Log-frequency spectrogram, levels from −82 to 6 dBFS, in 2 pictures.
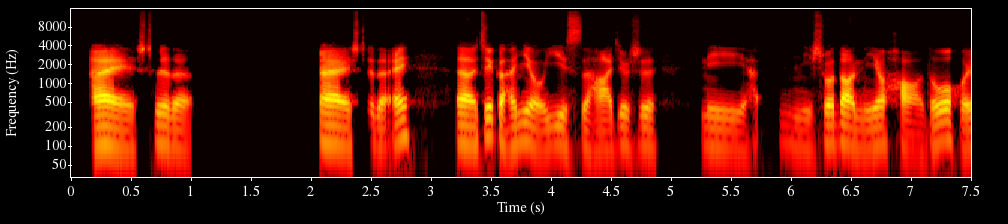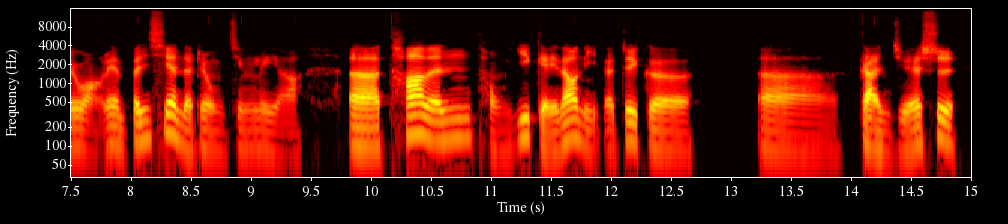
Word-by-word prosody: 哎， 100 -3 +6
是 110 -1 -4
的。 85 -4 -4 1.1
哎， 110 -3 +6
是 - - -12
的， - - -3
哎， - - +3 0.4
呃， 110 -2 +3
这 140 - 0
个 - - 0
很 105 +3 -3
有 90 - -2
意 105 +1 -8
思 90 - -8
哈。 90 0 -2
就 105 +1 -8
是 100 -1 -8 0.4
你 95 -3 -11
很 - - -15
你 95 -6 -18
说 110 +6 -1
到 110 -3 +4
你 95 0 -10
有 105 +1 -1
好 85 -5 -3
多 125 +11 0
回 95 - -4
网 100 - -5
恋 105 -1 -3
奔 120 +6 -2
现 165 +5 +2
的 - - 0
这 - - -9
种 90 -2 -7
经 90 +3 -15
历 85 -2 -11
啊。 80 -1 -12 0.4
呃， 100 -1 +5
他 155 +1 +6
们 135 +2 0
统 85 -9 -14
一 140 +1 -3
给 85 -10 -2
到 135 +2 +6
你 - - -10
的 90 - -8
这 125 +4 -1
个， 90 -3 -2 0.5
呃， 80 -3 -5 0.2
感 90 -3 +5
觉 - - -2
是， - - -1
100 Hz, 210 characters per minute, -25 LUFS, 90-110 Hz, 1.1 s, 哎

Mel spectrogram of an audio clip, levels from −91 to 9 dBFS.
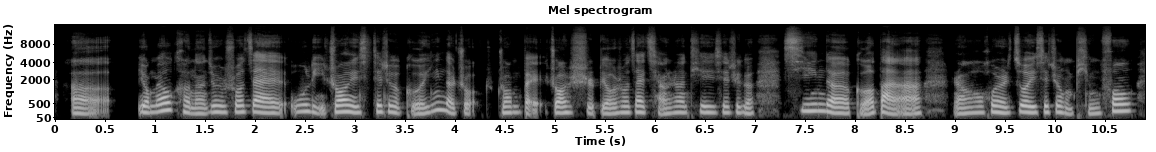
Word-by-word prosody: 呃， 180 - -1 0.3
有 205 -2 +2
没 220 +3 0
有 270 +2 +6
可 215 -7 -2
能 170 -2 -1
就 215 - -1
是 210 - +1
说 215 0 +1
在 200 -4 +3
屋 230 +2 -1
里 205 -5 -3
装 220 +1 +4
一 200 - +2
些 215 +2 -2
这 215 - -2
个 195 - 0
隔 165 -2 -2
音 260 +10 -2
的 195 - +2
装 175 - -4 0.2
装 195 0 -1
备、 - - -2
装 190 0 +3
饰？ 190 -2 -5
比 - - -4
如 170 +1 +1
说 200 +1 0
在 210 0 +2
墙 180 -4 -5
上 200 0 -1
贴 205 0 -3
一 200 - -3
些 200 0 -3
这 195 0 -4
个 175 0 -2 0.3
吸 245 -2 -4
音 245 0 +1
的 185 -6 +4
隔 180 - 0
板 - - +4
啊， 180 - 0 0.3
然 175 +2 -2
后 200 +1 -2
或 210 +1 +1
者 190 - +2
做 210 +2 +3
一 195 - +4
些 205 +1 -1
这 210 0 0
种 170 -5 -4
屏 165 +2 -6
风， 240 +5 +3
200 Hz, 290 characters per minute, -24 LUFS, 185-215 Hz, 0.3 s, 有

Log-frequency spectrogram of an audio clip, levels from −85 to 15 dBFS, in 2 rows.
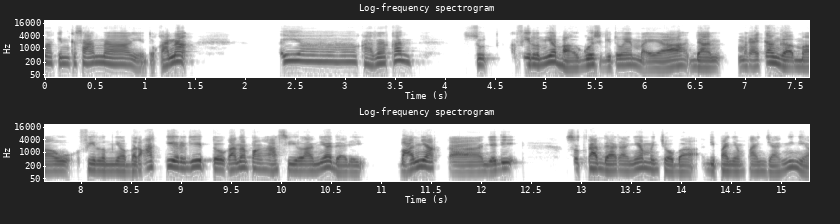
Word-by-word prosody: makin 185 -3 -3
ke 180 - -7
sana, 170 -3 +1
gitu. - - -8
Karena - - +5 1.0
iya, 235 0 -2 0.6
karena 165 +2 -2
kan, 235 -1 +1 0.5
sut 150 0 -6 0.2
filmnya 165 +6 +3
bagus 135 +8 +3
gitu 125 +5 -3
ya 155 - 0
Mbak 105 -6 -2
ya, 110 - +3 0.2
dan, 115 -2 +1 0.2
mereka 130 +10 +2
enggak 135 -6 +5
mau 120 0 0
filmnya 120 -3 -1
berakhir 180 - +1
gitu, 190 -6 +3
karena 140 +5 +4
penghasilannya 130 0 0
dari 110 -2 -5 0.4
banyak 185 -3 +4
kan. 110 +1 -1
Jadi, 310 - 0 0.5
sutradaranya 130 +1 +1
mencoba 115 -6 -2
dipanjang-panjangin 120 - -4
140 Hz, 120 wpm, -24 LUFS, 120-175 Hz, 1.0 s, Karena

